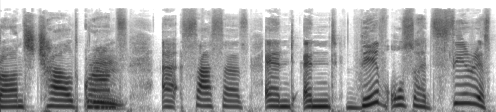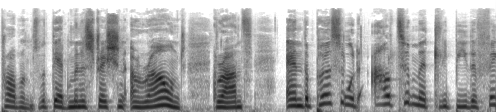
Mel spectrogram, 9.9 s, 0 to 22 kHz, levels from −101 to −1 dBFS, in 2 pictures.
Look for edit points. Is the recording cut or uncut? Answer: cut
